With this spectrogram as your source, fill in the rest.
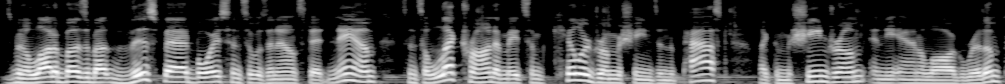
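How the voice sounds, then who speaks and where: A man presenting a scripted product review in a clear, upbeat explanatory way. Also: a little high, expressive, normal speed, few pauses, darkish tone, a little hiss or hum.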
